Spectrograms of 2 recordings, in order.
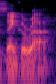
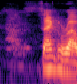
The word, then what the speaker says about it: Sankara: I believe they pronounce it Sankara.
